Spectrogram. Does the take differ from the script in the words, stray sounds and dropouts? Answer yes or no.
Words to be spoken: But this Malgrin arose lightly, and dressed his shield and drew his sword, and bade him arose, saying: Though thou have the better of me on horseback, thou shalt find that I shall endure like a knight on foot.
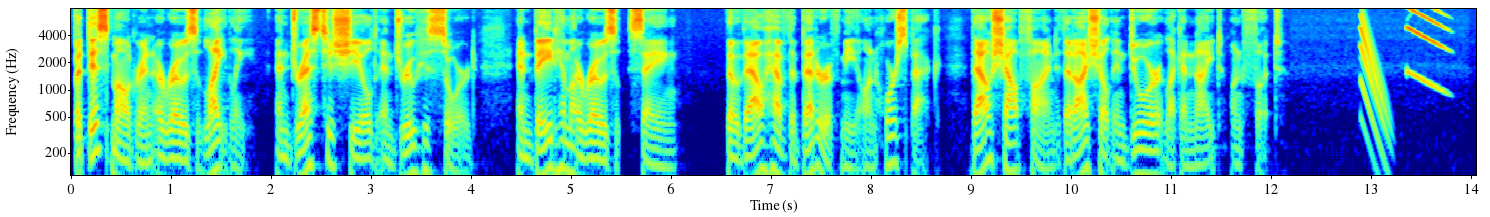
yes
